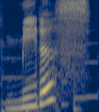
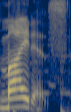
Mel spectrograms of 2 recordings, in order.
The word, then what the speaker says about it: Midas: how uh even though a lot of people have been pronouncing my name um midus it's Midas like yes you can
